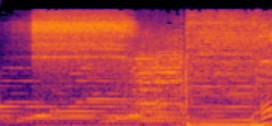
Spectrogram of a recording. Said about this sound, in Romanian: Dă cu spray la subțiorii.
